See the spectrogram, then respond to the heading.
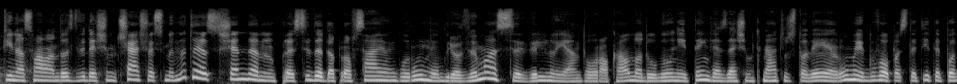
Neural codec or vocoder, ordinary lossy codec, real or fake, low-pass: codec, 32 kHz, 1.9 kbps, SNAC; MP3, 64 kbps; fake; 14.4 kHz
